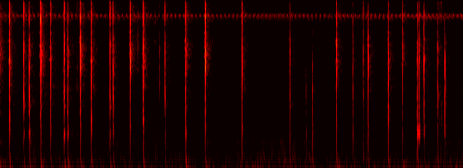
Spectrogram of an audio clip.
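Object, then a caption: Glass back of a smartphone. Long acrylic nails tap and scratch the glass back panel of a blue iPhone with no case, held in one hand. Around two dozen quick, bright, dry clicks land in an uneven rhythm, with soft scratchy rubbing between them and a faint steady high whine underneath. Each tap stops instantly, with no ring.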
